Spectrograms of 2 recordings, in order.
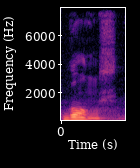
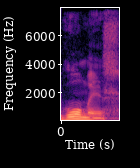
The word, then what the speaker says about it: Gomes: whose name is Michael Gomes. I'm afraid she mispronounced it Gomez, because that's our California Spanish way of putting it.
